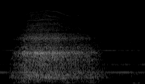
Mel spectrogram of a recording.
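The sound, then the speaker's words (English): A deep breath before a bedtime story reading comes as one soft, airy breath lasting under a second, faint and alone over a low steady hum. “Now, let's take a deep breath.”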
